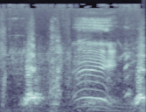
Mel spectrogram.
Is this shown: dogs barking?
yes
